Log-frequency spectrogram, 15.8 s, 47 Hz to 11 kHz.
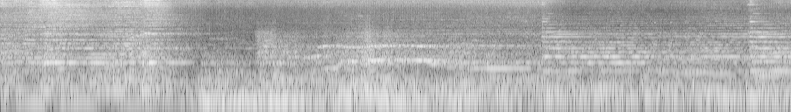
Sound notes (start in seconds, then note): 2.8 Thunder, Werewolf Howl; 10.6 Music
